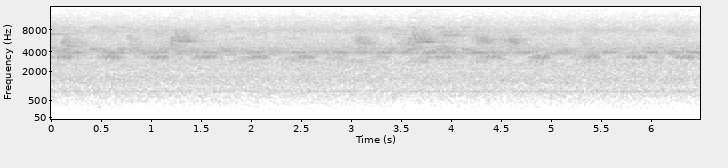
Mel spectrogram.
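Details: Bell crickets singing through the night toward dawn as the sky gradually brightens: high, clear chirping bursts repeated about twice a second over a steady hiss of insect noise.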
